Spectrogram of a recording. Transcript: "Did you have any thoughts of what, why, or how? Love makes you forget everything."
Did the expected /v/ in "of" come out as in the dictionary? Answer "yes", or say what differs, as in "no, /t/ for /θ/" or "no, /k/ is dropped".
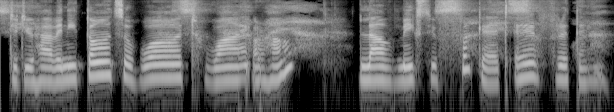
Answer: yes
